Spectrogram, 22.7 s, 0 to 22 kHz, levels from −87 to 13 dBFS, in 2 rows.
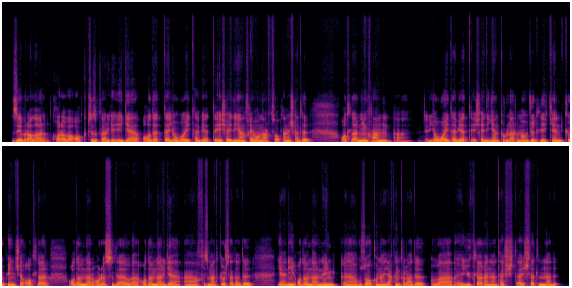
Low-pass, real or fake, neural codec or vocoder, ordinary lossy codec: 19.8 kHz; fake; autoencoder, 48 kHz, 128 numbers a frame, DAC-VAE, trained on Japanese speech; none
